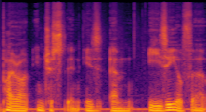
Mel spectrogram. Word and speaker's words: Eze: I think the one player I'm interested in is Eze or Eze actually is his name. It should correctly be pronounced, of Crystal Palace.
